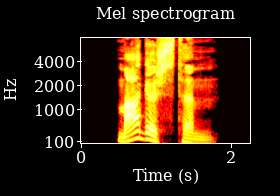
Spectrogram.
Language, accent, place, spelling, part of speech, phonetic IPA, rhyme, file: German, Germany, Berlin, magischstem, adjective, [ˈmaːɡɪʃstəm], -aːɡɪʃstəm, De-magischstem.ogg
- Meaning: strong dative masculine/neuter singular superlative degree of magisch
